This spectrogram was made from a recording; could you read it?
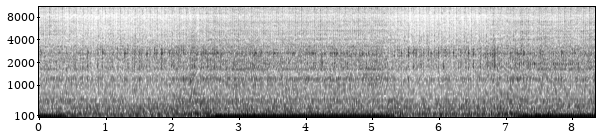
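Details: Kubota RTV900 diesel after head gasket replacement and fuel system bleed, no air left: steady, even idle with low regular clatter and slight speed rise and fall, no smoke from tailpipe; normal idle.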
